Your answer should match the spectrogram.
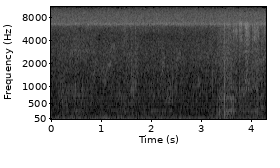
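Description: Low, steady wind rumble on the microphone, with a short soft thump or handling noise about three and a half seconds in.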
